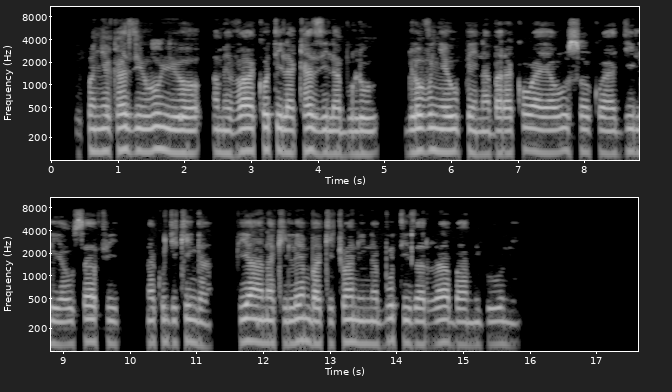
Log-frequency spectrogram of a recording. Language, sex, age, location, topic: Swahili, male, 50+, Wajir, agriculture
